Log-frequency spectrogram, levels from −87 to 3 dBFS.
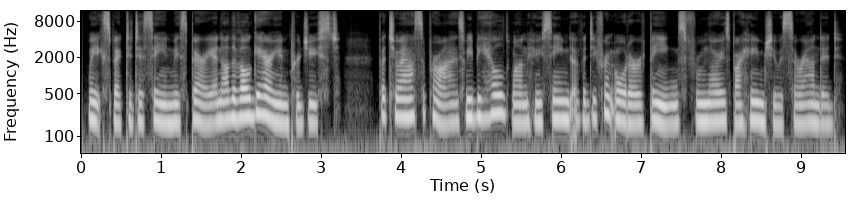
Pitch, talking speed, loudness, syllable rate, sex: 180 Hz, 200 wpm, -17 LUFS, 5.8 syllables/s, female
